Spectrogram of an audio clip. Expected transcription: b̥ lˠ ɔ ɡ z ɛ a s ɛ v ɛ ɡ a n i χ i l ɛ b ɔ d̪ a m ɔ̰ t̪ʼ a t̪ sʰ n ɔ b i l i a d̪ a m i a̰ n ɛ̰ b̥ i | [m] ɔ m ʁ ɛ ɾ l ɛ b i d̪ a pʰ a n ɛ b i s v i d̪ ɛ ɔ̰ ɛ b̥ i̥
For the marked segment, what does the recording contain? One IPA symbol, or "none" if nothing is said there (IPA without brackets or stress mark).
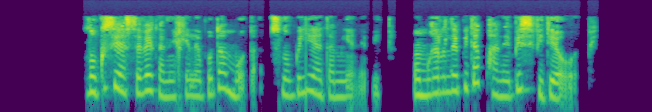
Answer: m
